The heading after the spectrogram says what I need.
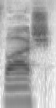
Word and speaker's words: Vaush: Oh yeah, I'm Vosh, spelled Vosh, pronounced Vosh, and don't view my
